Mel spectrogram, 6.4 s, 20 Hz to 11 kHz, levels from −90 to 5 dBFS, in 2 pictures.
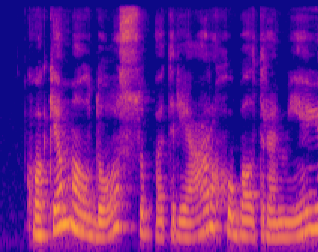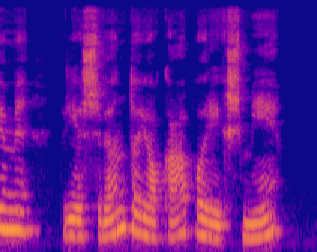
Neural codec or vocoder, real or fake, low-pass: vocoder, 48 kHz, 128 mel bands, Vocos; fake; 9.9 kHz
